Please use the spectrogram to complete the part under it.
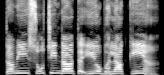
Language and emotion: Sindhi, neutral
